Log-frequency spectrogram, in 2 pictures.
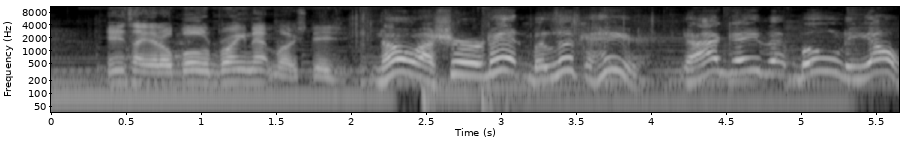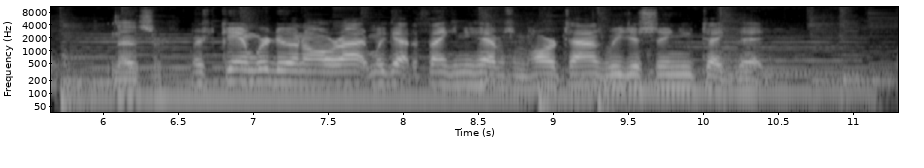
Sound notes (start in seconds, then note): none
